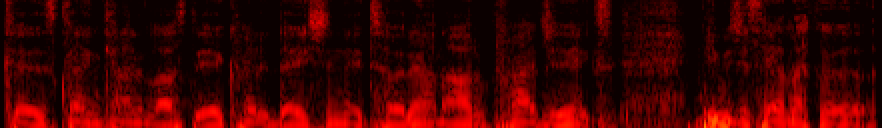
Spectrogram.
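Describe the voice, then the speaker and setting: Male interview guest, Atlanta Southern accent, lowish voice, dry recording, slangy and profane rambling storyteller. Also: little pitch movement, quick pace, darkish tone, no echo. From Georgia, USA, Atlanta area. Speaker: guest, music creative. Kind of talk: casual interview chat.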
